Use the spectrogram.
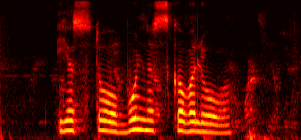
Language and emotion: Russian, neutral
